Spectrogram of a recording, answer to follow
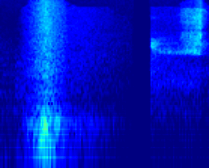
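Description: A single whoosh transition sound effect, swelling and dying away within about half a second shortly after the start.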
